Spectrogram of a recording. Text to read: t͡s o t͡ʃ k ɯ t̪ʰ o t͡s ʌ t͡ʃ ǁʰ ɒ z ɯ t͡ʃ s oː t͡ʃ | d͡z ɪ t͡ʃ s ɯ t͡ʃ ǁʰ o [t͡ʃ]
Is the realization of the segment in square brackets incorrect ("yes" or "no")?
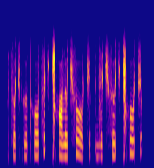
no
